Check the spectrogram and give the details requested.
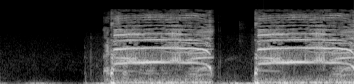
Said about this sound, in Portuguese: Não, Quando isso, a gente for é falar nome, isso... aperta o grito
